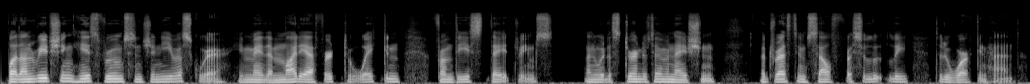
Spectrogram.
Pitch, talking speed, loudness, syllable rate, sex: 120 Hz, 185 wpm, -20 LUFS, 5.8 syllables/s, male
